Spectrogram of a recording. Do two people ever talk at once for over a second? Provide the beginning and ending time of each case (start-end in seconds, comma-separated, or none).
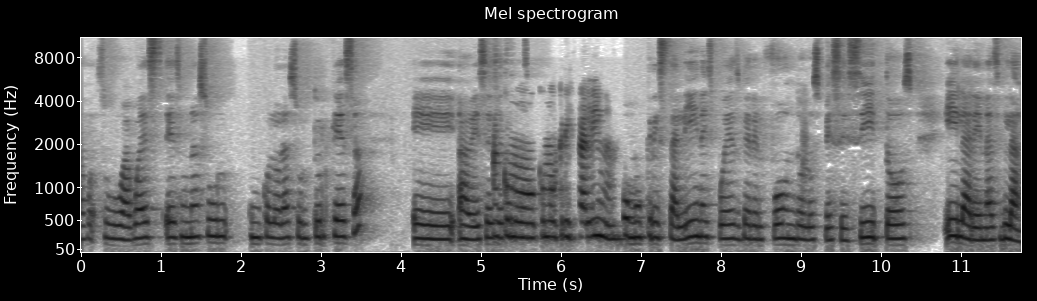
none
